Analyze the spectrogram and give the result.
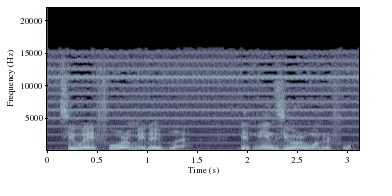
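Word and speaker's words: tu es formidable: It's pronounced TUE FORMIDABLE.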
